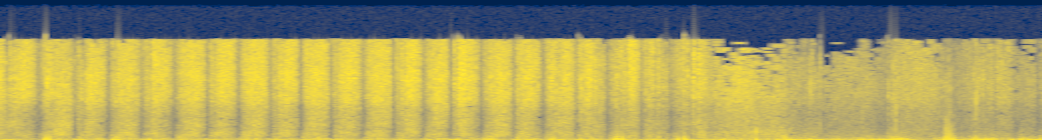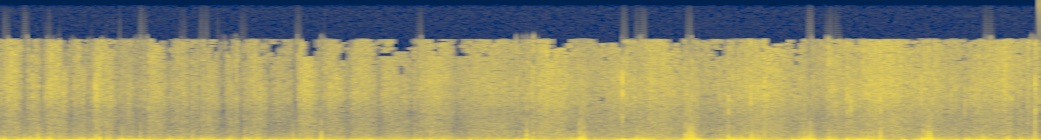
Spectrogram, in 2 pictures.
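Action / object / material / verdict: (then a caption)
scrape / synthetic fur microphone windscreen / synthetic fur / none. Fingers with long light-blue nails rapidly rub and scratch a synthetic faux fur microphone windscreen, producing a loud, muffled low rumble. Quick, evenly spaced scratching strokes fill the first few seconds, then give way to denser, irregular rubbing that continues steadily to the end.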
